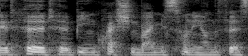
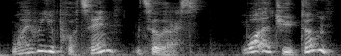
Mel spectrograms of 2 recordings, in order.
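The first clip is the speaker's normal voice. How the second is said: put-on much higher child voice; little girl's question; 13 semitones higher than usual. Matilda asking the big girl, much higher. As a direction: ask small and curious.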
